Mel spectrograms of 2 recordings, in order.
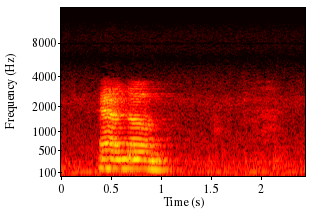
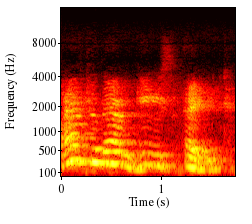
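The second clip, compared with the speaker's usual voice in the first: ordinary talk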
